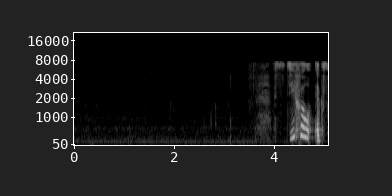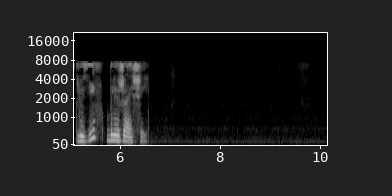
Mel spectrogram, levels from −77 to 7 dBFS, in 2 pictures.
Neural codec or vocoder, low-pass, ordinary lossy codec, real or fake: none; 7.2 kHz; MP3, 32 kbps; real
